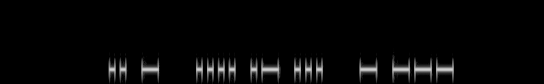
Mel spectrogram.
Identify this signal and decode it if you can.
Morse code, heard as a keyed tone, about 22 wpm, 700 Hz. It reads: IT HAS TO
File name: practice / 22wpm / Build A Phrase - 5-Word Phrases - 22wpm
